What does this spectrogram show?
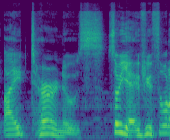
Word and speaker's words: Aeternus: would have called this e turnus but no it is actually an Italian word derived from a Latin word which is exactly the same and pronounced really strangely I turn those so yeah if you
